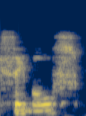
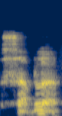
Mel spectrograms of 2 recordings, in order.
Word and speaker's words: Sables: Looks like Sables, like the fur, but is actually pronounced Sables.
